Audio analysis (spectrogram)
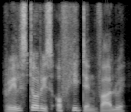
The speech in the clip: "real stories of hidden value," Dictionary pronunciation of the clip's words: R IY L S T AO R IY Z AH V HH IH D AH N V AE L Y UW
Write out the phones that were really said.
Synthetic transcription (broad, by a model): R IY L S T AO R IY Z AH F HH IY D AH N V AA L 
